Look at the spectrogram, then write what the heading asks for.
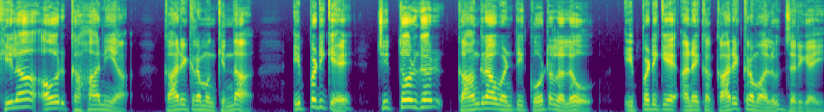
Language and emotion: Telugu, neutral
